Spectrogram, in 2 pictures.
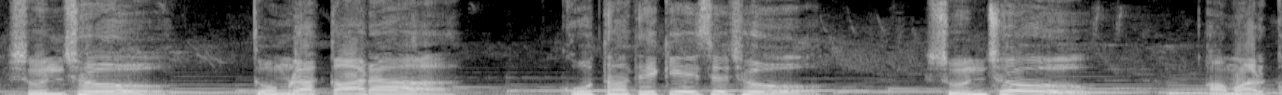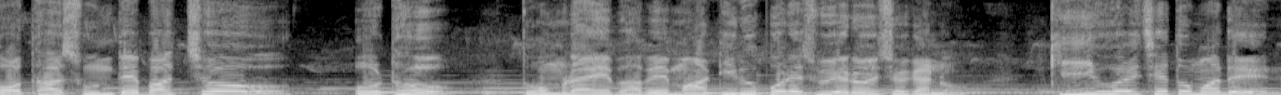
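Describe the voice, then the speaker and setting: A man playing a kindly, poor village woodcutter who talks in a gentle, plain, reassuring way in a fairy-tale cartoon. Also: fairly high pitch, expressive, a little slow, long pauses, music in the background. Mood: amazed, concerned.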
